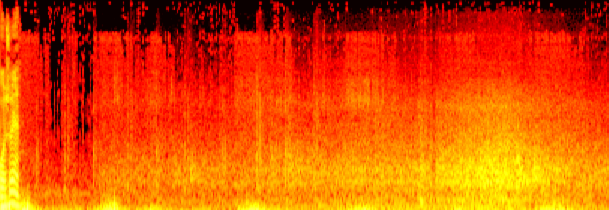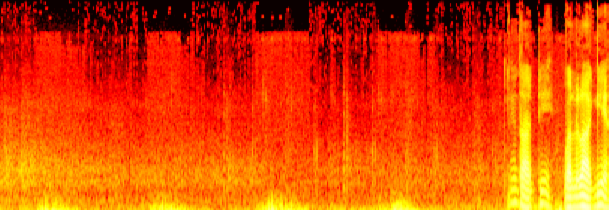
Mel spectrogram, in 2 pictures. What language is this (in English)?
Indonesian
